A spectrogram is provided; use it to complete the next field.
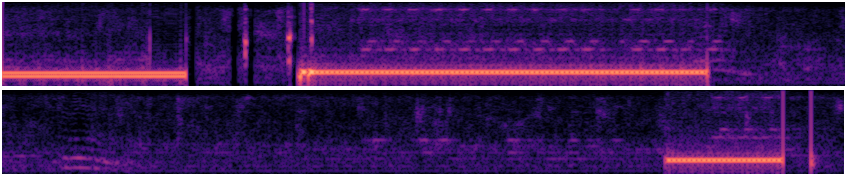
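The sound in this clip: A telephone line tone sounds during a call transfer, with long, steady, mid-pitched beeps broken by gaps. A few small clicks and faint handling noises fall between the tones.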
